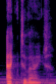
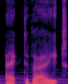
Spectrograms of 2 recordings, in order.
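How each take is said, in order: First: The word is said strongly and forcefully. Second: The word is said softly and weakly. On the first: The speaker calls it right. "It would be with conviction" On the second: The speaker calls it wrong. "a little pathetic activate"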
